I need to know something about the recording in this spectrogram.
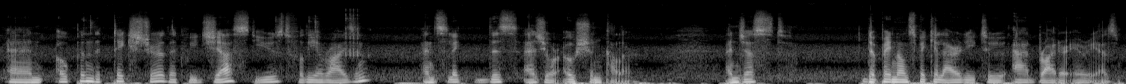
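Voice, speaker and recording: A man with a slightly nasal, stuffed-up voice from a head cold, giving a relaxed, chatty step-by-step software tutorial. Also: lowish voice, moderate pace, a little hiss or hum, poor audio. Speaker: tutorial maker. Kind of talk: casual screen-recorded software tutorial.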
